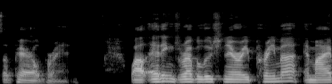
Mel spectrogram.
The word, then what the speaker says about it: Prima: and fashionable fitness apparel brand while eddings revolutionary prima am i pronouncing that correctly very good prima antibacterial fabric was originally created to fight odor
